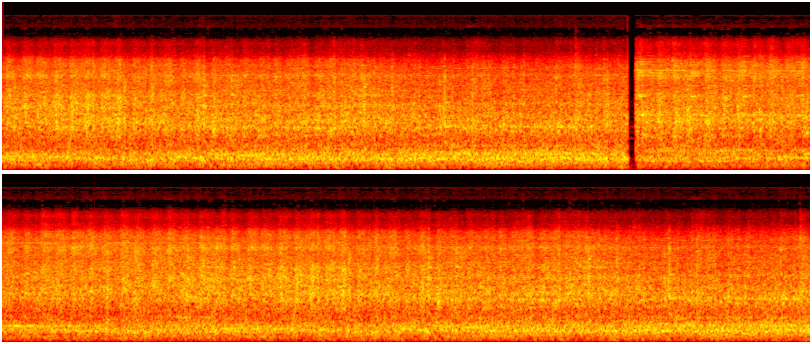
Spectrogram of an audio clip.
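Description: Passenger cars of a train rolling past at speed: a steady loud rush of wheels on the rails. The sound cuts out for an instant about six seconds in.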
